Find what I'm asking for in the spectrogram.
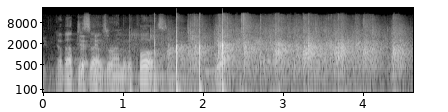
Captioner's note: applause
